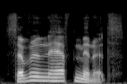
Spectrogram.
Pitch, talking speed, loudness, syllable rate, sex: 135 Hz, 235 wpm, -17 LUFS, 6.8 syllables/s, male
